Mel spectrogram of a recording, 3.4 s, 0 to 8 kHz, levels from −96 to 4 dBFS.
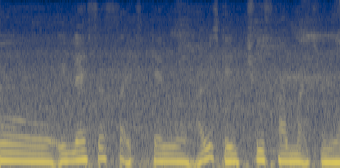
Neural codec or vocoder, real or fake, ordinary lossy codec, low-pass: none; real; none; none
